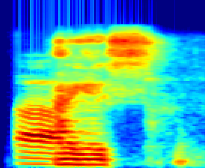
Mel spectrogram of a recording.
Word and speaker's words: Hiace: So it's the commuters, it's the Hiace, however they pronounce it. – Hiace. That's how we did it.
